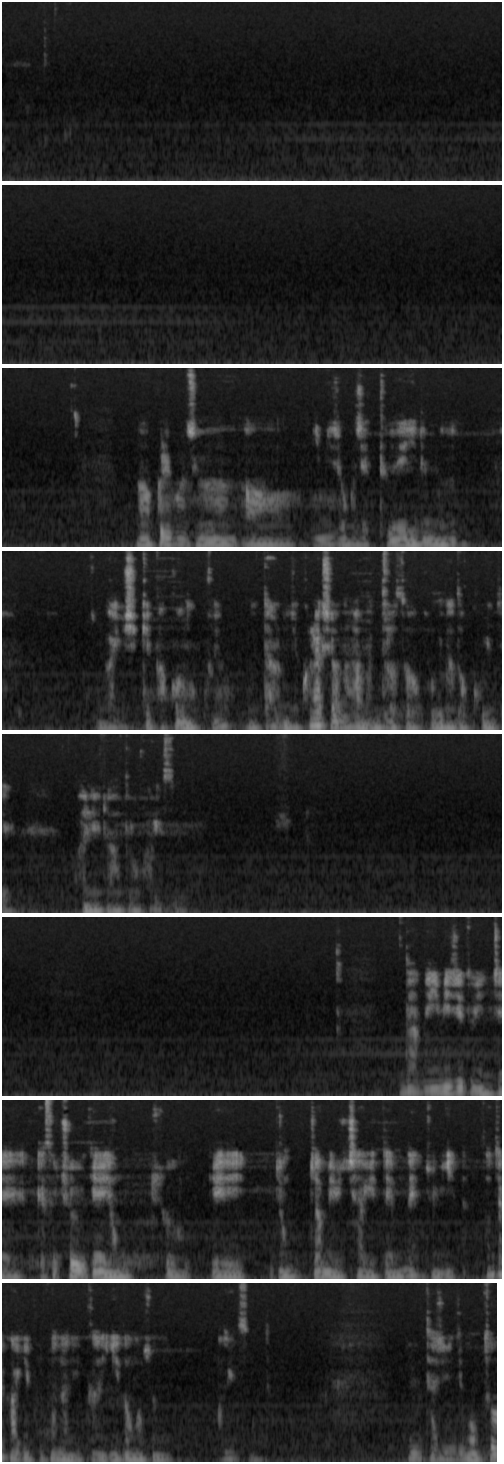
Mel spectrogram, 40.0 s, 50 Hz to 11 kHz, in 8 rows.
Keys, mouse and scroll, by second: 0.8 click, 10.6 click, 10.7 Return, 16.7-17.8 drag, 20.5-21.6 right drag, 21.6 click, 23.8 shift+click, 26.5-31.5 shift+middle drag, 27.8 KP_1, 29.0-29.8 scroll up 2, 29.8-30.2 scroll down 2, 30.2-31.5 scroll up 2, 31.5 click, 32.2-35.1 shift+middle drag, 32.5-33.3 scroll down 2, 33.3 g, 35.1 click, 35.5-36.9 shift+middle drag, 35.8-36.3 scroll up 2, 36.9 right click, 37.6-39.9 shift+middle drag.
